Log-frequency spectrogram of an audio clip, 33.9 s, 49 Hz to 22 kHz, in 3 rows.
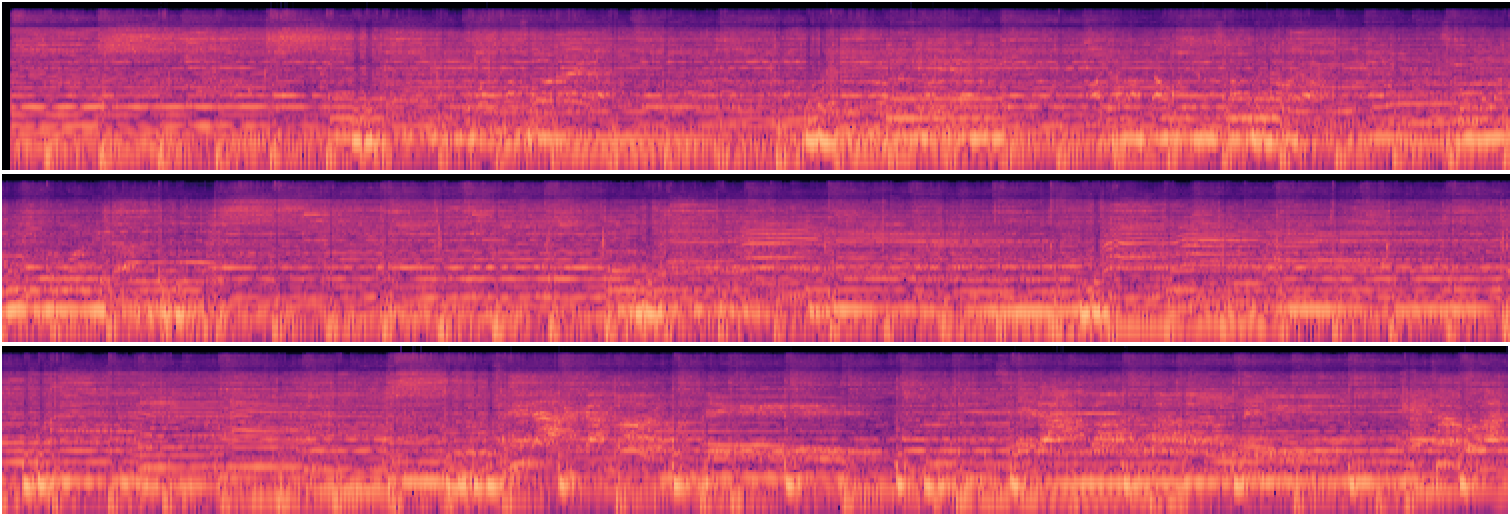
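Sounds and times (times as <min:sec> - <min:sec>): rock band playing loudly: 0:00.0 - 0:33.9
person singing: 0:05.8 - 0:13.0, 0:26.2 - 0:33.9.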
